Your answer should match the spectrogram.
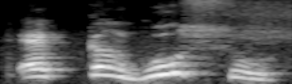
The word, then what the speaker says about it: canguçu: Canguço, né? É onça canguço e jaguar canguço, né? Canguçu que não tem acento. Olha como atrapalha, né? A pronúncia das palavras.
